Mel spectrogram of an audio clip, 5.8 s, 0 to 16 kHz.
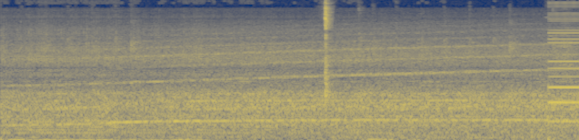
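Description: A DB BR111 electric locomotive runs in Train Simulator on the Munich–Garmisch route, giving a steady loud rolling rumble with a faint rising electric motor whine and a brief high squeal, with no talk.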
